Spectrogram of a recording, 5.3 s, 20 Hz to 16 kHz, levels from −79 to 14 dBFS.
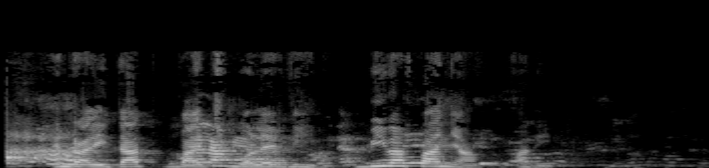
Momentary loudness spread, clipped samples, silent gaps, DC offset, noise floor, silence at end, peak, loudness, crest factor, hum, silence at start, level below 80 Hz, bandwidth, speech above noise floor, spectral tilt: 15 LU; under 0.1%; none; under 0.1%; -53 dBFS; 1.1 s; -2 dBFS; -15 LUFS; 16 dB; none; 0.05 s; -62 dBFS; 11.5 kHz; 37 dB; -5 dB/octave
